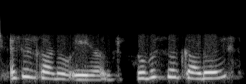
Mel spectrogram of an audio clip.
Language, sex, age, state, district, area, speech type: Kashmiri, female, 18-30, Jammu and Kashmir, Bandipora, rural, conversation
